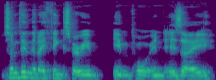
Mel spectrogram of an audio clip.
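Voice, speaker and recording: A woman's voice: lowish voice, fairly quick, a little mellow. Reflective English woman guest, rambling earnestly. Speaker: nonprofit founder, interview guest. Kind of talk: conversational interview storytelling.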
